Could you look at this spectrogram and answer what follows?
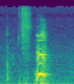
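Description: A soft breathy intake followed by a sharp, abrupt voiced catch, a single hiccup from an adult man in a quiet room.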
